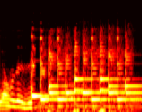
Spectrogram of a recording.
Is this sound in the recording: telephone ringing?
yes

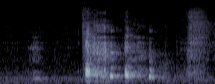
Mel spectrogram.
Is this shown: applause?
no

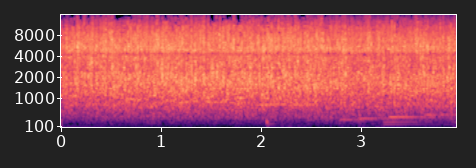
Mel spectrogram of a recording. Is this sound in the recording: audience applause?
yes

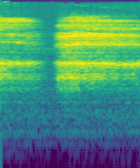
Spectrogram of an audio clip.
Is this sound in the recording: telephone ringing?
no

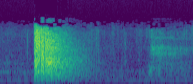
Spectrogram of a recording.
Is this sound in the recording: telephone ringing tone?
no

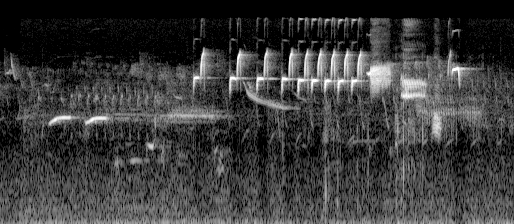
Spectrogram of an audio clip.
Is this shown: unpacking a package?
no

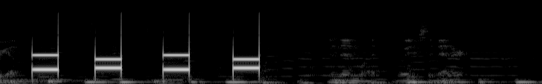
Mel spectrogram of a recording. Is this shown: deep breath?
no

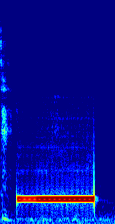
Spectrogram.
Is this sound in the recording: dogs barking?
no

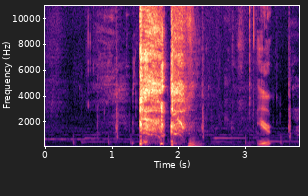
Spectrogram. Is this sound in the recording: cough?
yes

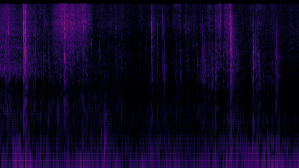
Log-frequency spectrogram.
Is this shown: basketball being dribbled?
no

